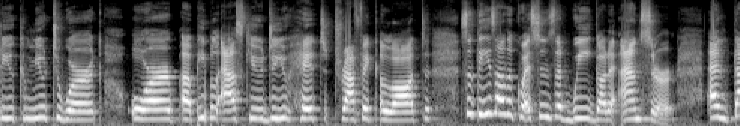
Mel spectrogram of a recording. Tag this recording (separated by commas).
Speech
